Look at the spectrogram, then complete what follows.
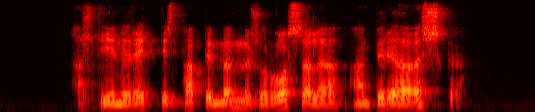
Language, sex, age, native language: Icelandic, male, 40-49, Icelandic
